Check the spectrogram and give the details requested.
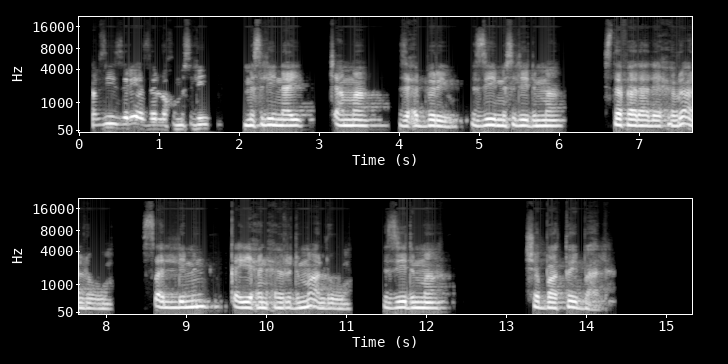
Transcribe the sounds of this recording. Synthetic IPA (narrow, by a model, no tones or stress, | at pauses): ʔaβzizɨɾiʔo̞zɐlːɐxumɨsli | mɨslinajt͡ʃʼamːazɨħɨbːɨɾɨjːuʔɨzimɨslid̪ɨmːa | z̥ɨt̪ʰɐfɐlalɐjħɨβɾialːɐwo̞ | t͡sʼɐlːimɨnkʼɐjːɪħɨnħɨβɾid̪ɨmːaːlːɐwo̞ | ʔɨzid̪ɨmːa | ʃɐbat̪ʰojɪbːahal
